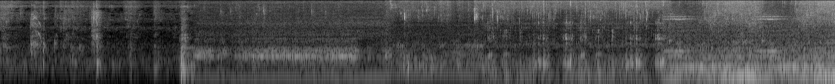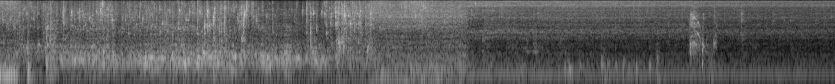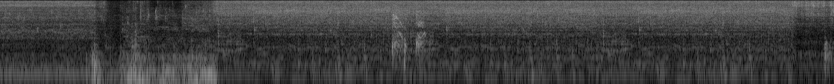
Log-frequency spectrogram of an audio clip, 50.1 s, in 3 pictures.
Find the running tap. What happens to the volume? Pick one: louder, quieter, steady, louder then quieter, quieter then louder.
louder then quieter.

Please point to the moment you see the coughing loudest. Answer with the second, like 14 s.
31 s.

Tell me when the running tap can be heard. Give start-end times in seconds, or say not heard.
0.0-50.0.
